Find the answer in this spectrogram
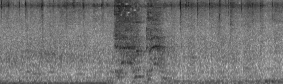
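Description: Steady low rumble of background room noise, with a short voice-like sound or cough about two seconds in.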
